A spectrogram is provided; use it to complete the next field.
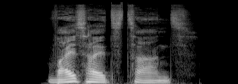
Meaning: genitive singular of Weisheitszahn
- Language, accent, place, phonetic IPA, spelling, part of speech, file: German, Germany, Berlin, [ˈvaɪ̯shaɪ̯t͡sˌt͡saːns], Weisheitszahns, noun, De-Weisheitszahns.ogg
